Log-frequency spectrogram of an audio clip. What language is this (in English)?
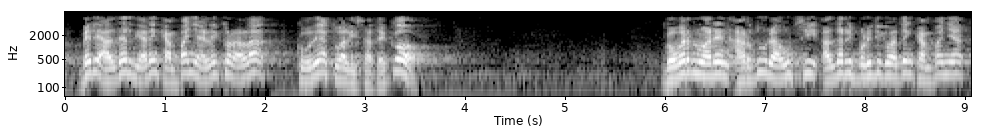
Basque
